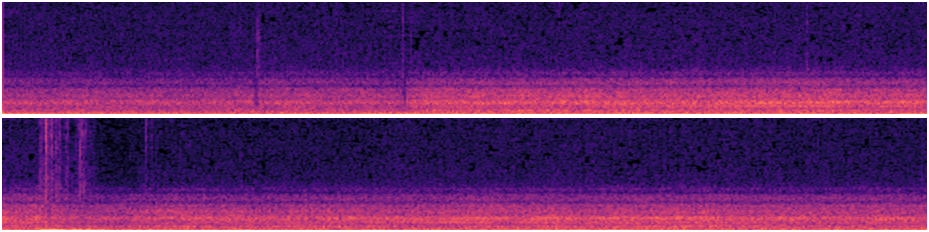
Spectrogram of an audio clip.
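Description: A radio hisses with static.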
